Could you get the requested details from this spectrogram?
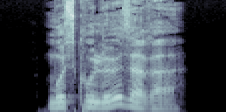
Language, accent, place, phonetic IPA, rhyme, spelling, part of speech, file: German, Germany, Berlin, [mʊskuˈløːzəʁə], -øːzəʁə, muskulösere, adjective, De-muskulösere.ogg
- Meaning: inflection of muskulös: 1. strong/mixed nominative/accusative feminine singular comparative degree 2. strong nominative/accusative plural comparative degree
